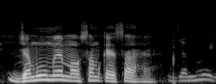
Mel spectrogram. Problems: none marked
